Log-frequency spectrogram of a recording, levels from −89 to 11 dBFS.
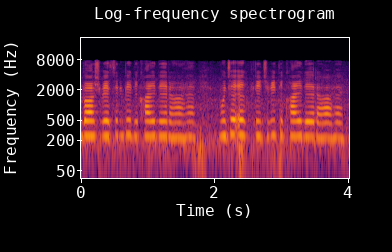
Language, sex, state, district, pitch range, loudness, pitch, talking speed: Hindi, female, Chandigarh, Chandigarh, 230-245 Hz, -18 LUFS, 240 Hz, 225 wpm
